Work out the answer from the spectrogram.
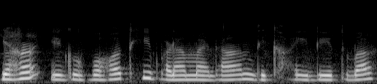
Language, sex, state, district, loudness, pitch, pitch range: Bhojpuri, female, Bihar, East Champaran, -18 LUFS, 220 Hz, 210-240 Hz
